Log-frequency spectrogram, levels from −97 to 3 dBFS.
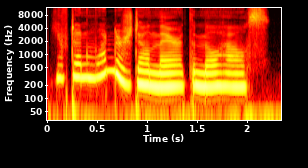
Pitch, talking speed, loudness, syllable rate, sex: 240 Hz, 230 wpm, -15 LUFS, 6.0 syllables/s, female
